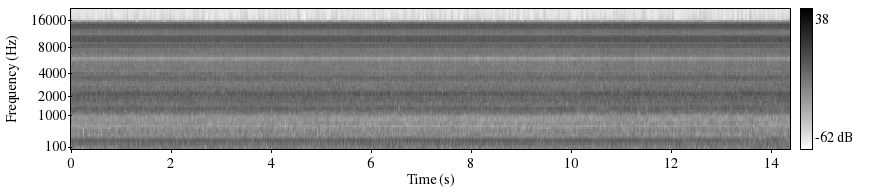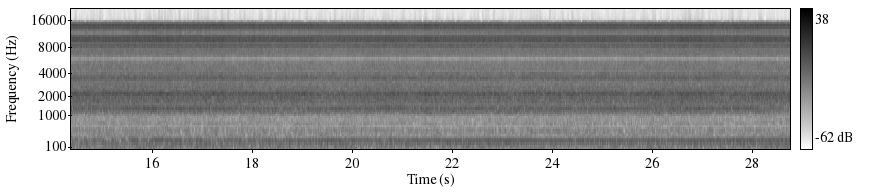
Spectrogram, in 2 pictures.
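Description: Snowmobile engine running steadily at cruising speed, its drone holding an even pitch and level throughout.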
